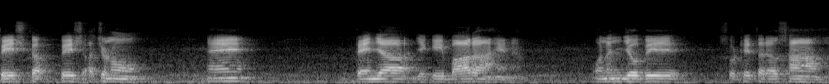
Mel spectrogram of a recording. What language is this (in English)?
Sindhi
